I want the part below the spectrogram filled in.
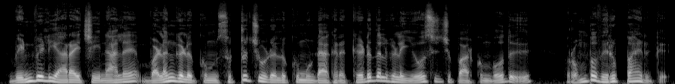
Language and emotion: Tamil, disgusted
